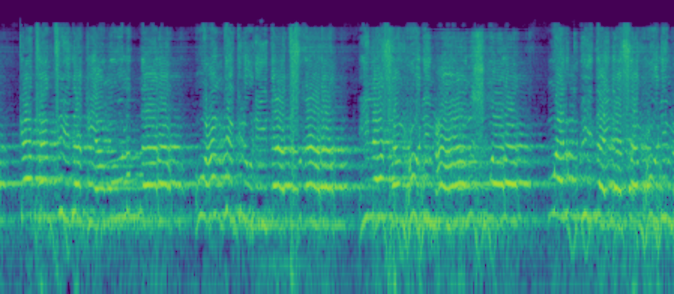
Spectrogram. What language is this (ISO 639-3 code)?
ara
